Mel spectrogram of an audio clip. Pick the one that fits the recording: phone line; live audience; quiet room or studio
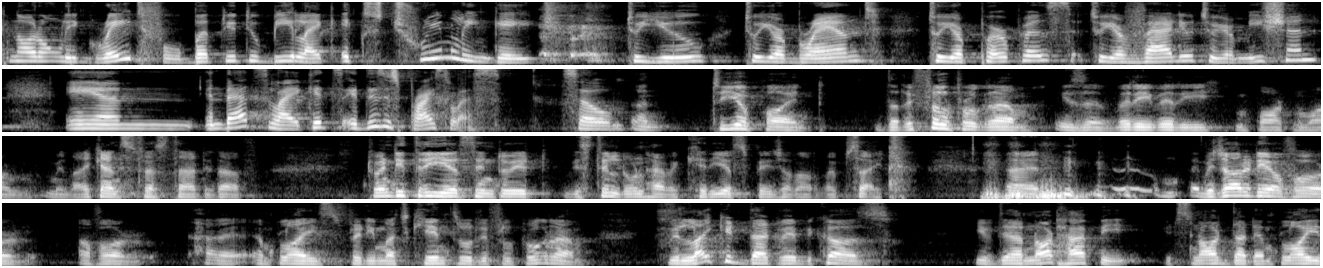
live audience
